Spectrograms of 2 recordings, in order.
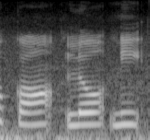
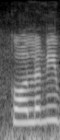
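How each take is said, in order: First: colony in three separate parts, कॉ, लो, नी; divided into syllables. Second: Said in the usual way. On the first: Shown as a demonstration. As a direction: break colony after each syllable. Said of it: "उसको colony ऐसा पढ़ना पड़ता". (Colony को तीन हिस्सों में बाँटकर) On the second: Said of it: "पूरा एक ही मर्तबा नहीं बोल सकते".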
